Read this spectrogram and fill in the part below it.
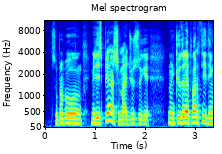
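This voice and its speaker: A man is speaking. The background is quiet. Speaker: losing team coach. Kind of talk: post-match interview. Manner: disappointed, rueful. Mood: disappointed after a loss. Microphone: handheld.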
